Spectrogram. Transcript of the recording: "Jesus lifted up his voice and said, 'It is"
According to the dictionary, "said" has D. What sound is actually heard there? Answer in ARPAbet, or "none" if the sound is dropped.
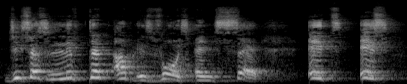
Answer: D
